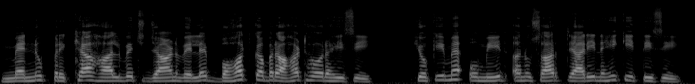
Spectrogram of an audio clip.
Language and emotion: Punjabi, fearful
